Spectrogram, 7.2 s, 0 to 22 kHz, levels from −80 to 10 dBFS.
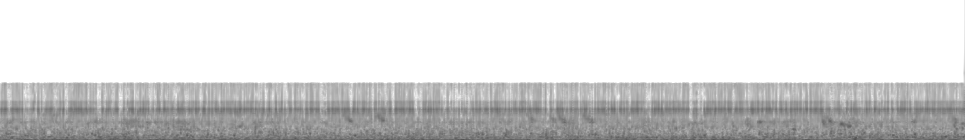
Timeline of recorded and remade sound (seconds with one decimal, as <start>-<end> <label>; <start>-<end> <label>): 0.0-7.2 remade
